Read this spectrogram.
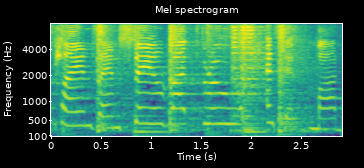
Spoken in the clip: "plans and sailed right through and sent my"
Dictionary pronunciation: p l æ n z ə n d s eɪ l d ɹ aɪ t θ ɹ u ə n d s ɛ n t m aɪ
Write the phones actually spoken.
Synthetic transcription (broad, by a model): p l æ n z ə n s eɪ l d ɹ aɪ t θ ɹ u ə n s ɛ t m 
